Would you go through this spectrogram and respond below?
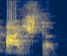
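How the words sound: The s before t sounds like sh.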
